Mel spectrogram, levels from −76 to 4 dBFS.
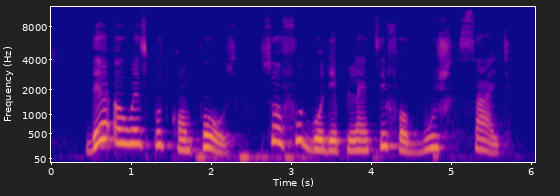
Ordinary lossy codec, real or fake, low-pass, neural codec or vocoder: none; real; none; none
